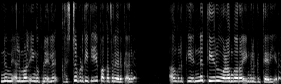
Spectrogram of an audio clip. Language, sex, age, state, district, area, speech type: Tamil, female, 30-45, Tamil Nadu, Thoothukudi, rural, spontaneous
